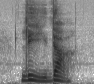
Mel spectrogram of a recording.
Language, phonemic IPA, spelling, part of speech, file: Swedish, /²liːda/, lida, verb, Sv-lida.ogg
- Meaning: 1. to suffer; to undergo hardship 2. to suffer; to feel pain 3. to suffer (to have a disease or condition) 4. to pass, to go (of time) 5. to (be able to) stand, to (be able to) tolerate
